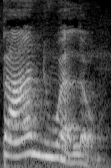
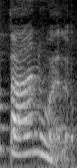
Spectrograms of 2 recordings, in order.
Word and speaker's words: pañuelo: We pronounce it in Spanish as near. Alright. So one example for you is pañuelo. Okay. P-A, then this, then U-E-L-O. That means handkerchief in Spanish, right? So pañuelo, right?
